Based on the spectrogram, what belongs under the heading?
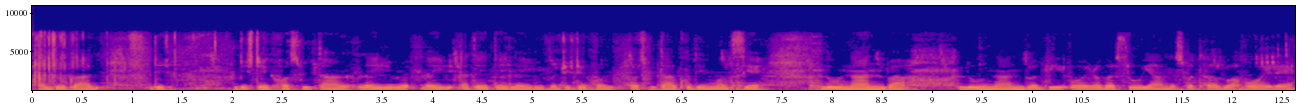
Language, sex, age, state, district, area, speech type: Manipuri, female, 18-30, Manipur, Thoubal, rural, spontaneous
